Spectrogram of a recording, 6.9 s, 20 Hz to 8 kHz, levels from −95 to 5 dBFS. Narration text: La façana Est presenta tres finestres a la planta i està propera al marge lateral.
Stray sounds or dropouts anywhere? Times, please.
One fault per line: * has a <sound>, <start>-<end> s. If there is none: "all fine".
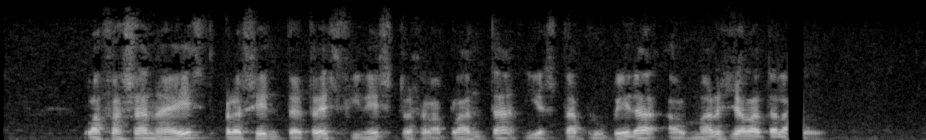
* has a dropout, 5.9-6.0 s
